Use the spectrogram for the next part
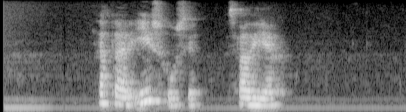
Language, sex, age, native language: Icelandic, female, 50-59, Icelandic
